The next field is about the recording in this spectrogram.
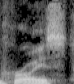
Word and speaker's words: Preuss: On iTunes, Stitcher, I mean, anywhere that you normally download a podcast, you can find the Tim Preuss podcast. You can follow me on all the social media. If you just type Tim Preuss, last name is spelled P-R-E-U-S-S, just type me into Google, and you'll find links to all of my stuff.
